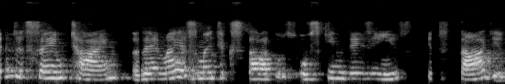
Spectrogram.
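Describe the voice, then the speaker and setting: Hardly any pauses break this very slow delivery, which carries lively intonation. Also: woman. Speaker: homeopathic doctor and dermatologist. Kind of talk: conference presentation. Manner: halting; quiet. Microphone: mic too far, low volume.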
